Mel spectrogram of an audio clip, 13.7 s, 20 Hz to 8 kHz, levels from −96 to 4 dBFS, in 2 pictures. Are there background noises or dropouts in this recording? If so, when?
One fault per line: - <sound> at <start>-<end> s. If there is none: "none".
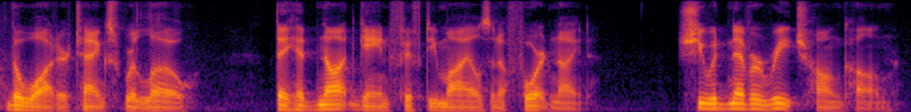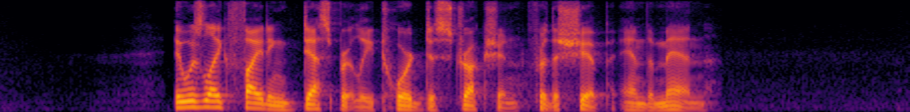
none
